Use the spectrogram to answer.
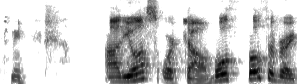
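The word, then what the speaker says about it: Adiós: With an accent on the O. Adios.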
